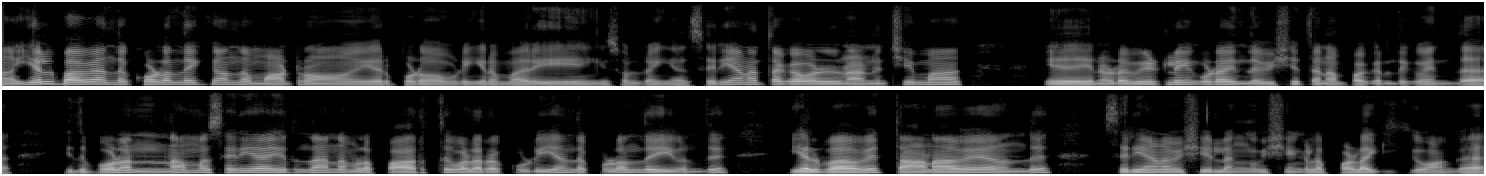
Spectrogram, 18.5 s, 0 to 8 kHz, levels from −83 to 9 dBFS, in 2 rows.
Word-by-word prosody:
இயல்பாவே 200 Hz, +1 st, +6 dB
அந்த 175 Hz, -3 st, -1 dB
குழந்தைக்கும் 180 Hz, +1 st, +1 dB
அந்த 150 Hz, -2 st, -2 dB
மாற்றம் 135 Hz, -2 st, -1 dB, 0.3 s
ஏற்படும் 115 Hz, 0 st, -2 dB
அப்டிங்கிற 105 Hz, -1 st, -5 dB
மாரி 110 Hz, +4 st, -1 dB, 0.2 s
நீங்க 95 Hz, -1 st, -9 dB
சொல்றீங்க. 95 Hz, 0 st, -7 dB, 0.2 s
சரியான 180 Hz, +9 st, -1 dB
தகவல் 145 Hz, -1 st, +2 dB
நான் 120 Hz, 0 st, -1 dB
நிச்சயமா 160 Hz, +6 st, -3 dB, 0.7 s
இது 120 Hz, -, +3 dB
என்னோட 130 Hz, +2 st, -1 dB
வீட்லேயும் 160 Hz, +1 st, 0 dB
கூட 155 Hz, -, +2 dB
இந்த 130 Hz, -1 st, -2 dB
விஷயத்த 145 Hz, +2 st, -4 dB
நான் 105 Hz, -3 st, -5 dB
பகிர்ந்துக்குவேன். 110 Hz, -4 st, -5 dB
இந்த 100 Hz, -, -1 dB, 0.5 s
இது 120 Hz, 0 st, -4 dB
போல 150 Hz, +2 st, +5 dB, 0.3 s
நம்ம 170 Hz, +4 st, 0 dB
சரியா 175 Hz, +2 st, +3 dB
இருந்தா 150 Hz, +3 st, -1 dB
நம்மள 130 Hz, -3 st, 0 dB, 0.2 s
பார்த்து 135 Hz, +4 st, +2 dB
வளரக்கூடிய 130 Hz, +1 st, -1 dB
அந்த 135 Hz, -3 st, -2 dB
குழந்தை 145 Hz, +1 st, +1 dB
வந்து 125 Hz, +7 st, -3 dB, 0.5 s
இயல்பாவே 145 Hz, +3 st, +7 dB, 0.2 s
தானாவே 140 Hz, +4 st, +4 dB, 0.2 s
வந்து 130 Hz, +5 st, -2 dB, 0.5 s
சரியான 140 Hz, +2 st, +2 dB
விஷயங்க 125 Hz, -3 st, -4 dB
விஷயங்கள 110 Hz, -1 st, -5 dB
பழகிக்குவாங்க. 105 Hz, -2 st, -2 dB
135 Hz, 135 wpm, -21 LUFS, 115-155 Hz, 0.7 s, இயல்பாவே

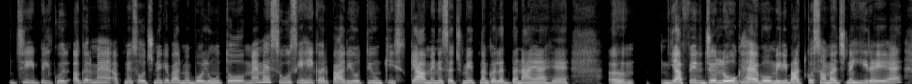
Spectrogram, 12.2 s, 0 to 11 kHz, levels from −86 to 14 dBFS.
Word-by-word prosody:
जी, 265 Hz, +3 st, -5 dB
बिल्कुल, 245 Hz, -1 st, -7 dB
अगर 270 Hz, +3 st, -2 dB
मैं 280 Hz, 0 st, -3 dB
अपने 265 Hz, +1 st, -7 dB
सोचने 260 Hz, -1 st, -3 dB
के 265 Hz, -, -5 dB
बारे 250 Hz, -2 st, -4 dB
में 250 Hz, -1 st, -6 dB
बोलूँ 230 Hz, +1 st, -2 dB
तो 255 Hz, 0 st, 0 dB
मैं 270 Hz, +3 st, -1 dB
महसूस 290 Hz, -3 st, -2 dB
यही 270 Hz, +1 st, -1 dB
कर 260 Hz, -3 st, -1 dB
पा 245 Hz, -1 st, +2 dB
रही 235 Hz, +1 st, -4 dB
होती 245 Hz, 0 st, -5 dB
हूँ 240 Hz, -1 st, -3 dB
कि 255 Hz, 0 st, -8 dB
स -, -, -6 dB
क्या 245 Hz, -1 st, +7 dB
मैंने 245 Hz, +1 st, -2 dB
सच 240 Hz, -3 st, -3 dB
में 250 Hz, -, -1 dB
इतना 250 Hz, 0 st, -5 dB
ग़लत 230 Hz, 0 st, 0 dB
बनाया 225 Hz, -1 st, +1 dB, 0.2 s
है। 230 Hz, 0 st, -2 dB, 0.6 s
अ, 225 Hz, +2 st, 0 dB, 0.6 s
या 235 Hz, -1 st, +7 dB
फ़िर 270 Hz, +3 st, -1 dB
जो 260 Hz, +4 st, +4 dB
लोग 260 Hz, +1 st, +7 dB
हैं 245 Hz, -3 st, +7 dB
वो 245 Hz, 0 st, +4 dB
मेरी 245 Hz, +1 st, +1 dB
बात 230 Hz, -2 st, +3 dB
को 270 Hz, -, -1 dB
समझ 260 Hz, -1 st, +2 dB
नहीं 255 Hz, 0 st, -1 dB
रहे 235 Hz, -1 st, +3 dB
हैं। 250 Hz, +5 st, 0 dB
250 Hz, 210 wpm, -23 LUFS, 235-265 Hz, 0.6 s, क्या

